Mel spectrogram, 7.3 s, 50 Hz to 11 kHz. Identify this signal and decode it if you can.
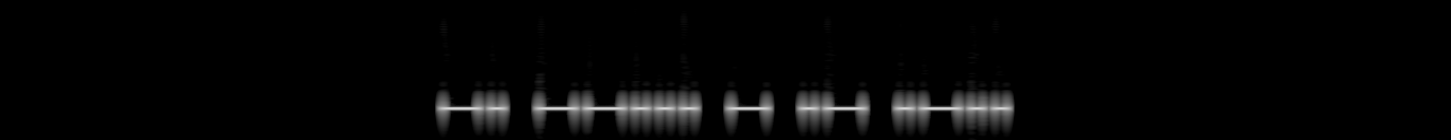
Morse code, heard as a keyed tone, about 20 wpm, 700 Hz. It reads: N7TAL
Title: USA Call Signs - 5 Characters - Repeated 2x - 20wpm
